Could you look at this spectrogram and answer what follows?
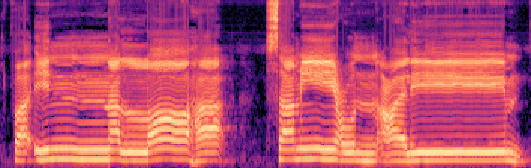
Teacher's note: আল্লাহ শব্দটা মোটা করে পড়ব, কারণ আল্লাহ শব্দের পূর্বে জবর আছে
